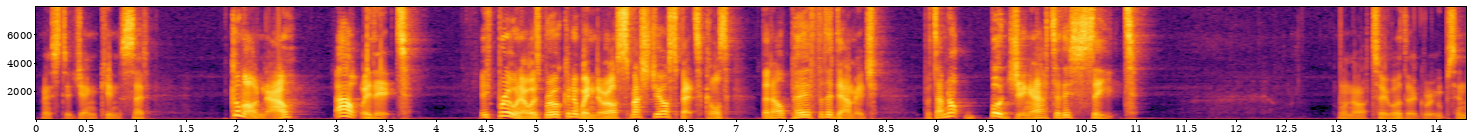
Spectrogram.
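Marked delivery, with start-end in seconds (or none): 1.9-11.0 louder, higher, pushy big man; a coarse man who won't be moved; blustering father. Acted. Father refusing to leave his seat, loud blustering voice. Father bullies grandmother to speak out.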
